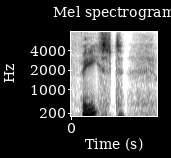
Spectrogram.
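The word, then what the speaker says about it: Faist: i have notes um mike faced faced i think his name that's how he pronounced his last name mike feist who plays uh riff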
